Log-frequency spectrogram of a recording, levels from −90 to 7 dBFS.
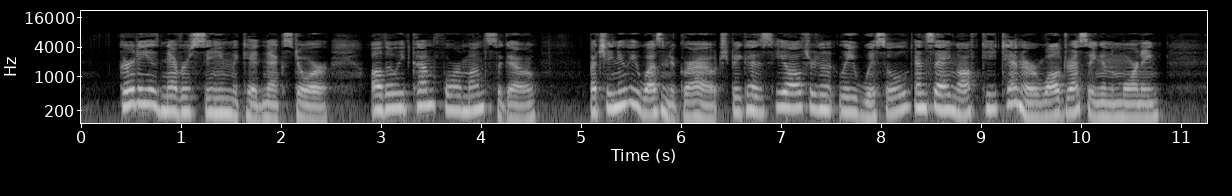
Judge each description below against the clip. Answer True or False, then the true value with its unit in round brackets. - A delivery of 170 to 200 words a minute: True (190 wpm)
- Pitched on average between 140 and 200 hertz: True (190 Hz)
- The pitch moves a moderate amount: False (7.1 semitones)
